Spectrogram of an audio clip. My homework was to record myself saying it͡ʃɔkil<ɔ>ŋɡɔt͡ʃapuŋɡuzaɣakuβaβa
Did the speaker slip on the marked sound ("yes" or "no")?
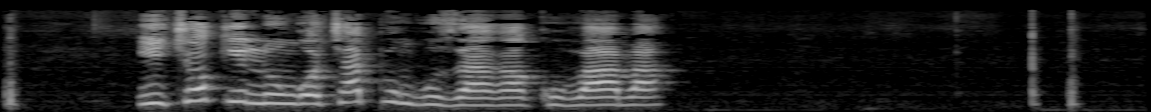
yes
